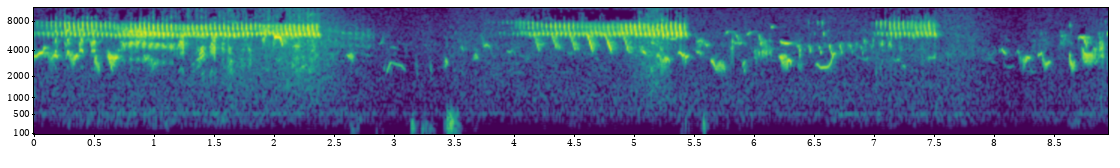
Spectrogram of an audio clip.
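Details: Common grasshopper warbler song: a high, dry, insect-like reel held for about two seconds, broken off, then resumed in shorter bursts, with other birds' varied chirping notes in between and behind.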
